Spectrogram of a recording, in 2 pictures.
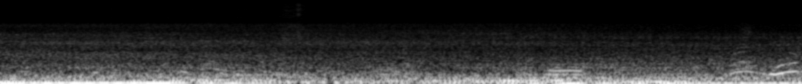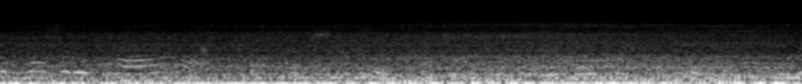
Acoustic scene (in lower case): street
